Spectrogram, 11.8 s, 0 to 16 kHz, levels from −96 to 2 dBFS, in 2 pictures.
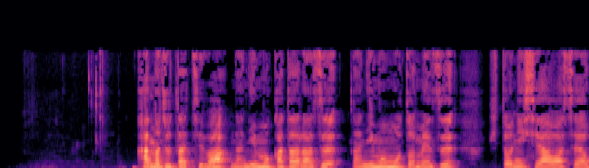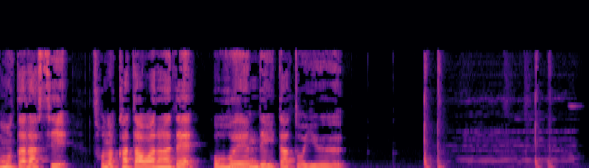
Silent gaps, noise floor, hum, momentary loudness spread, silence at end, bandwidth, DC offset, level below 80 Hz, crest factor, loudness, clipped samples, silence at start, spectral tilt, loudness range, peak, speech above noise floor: none; -78 dBFS; none; 12 LU; 0.4 s; 11.5 kHz; under 0.1%; -66 dBFS; 22 dB; -24 LUFS; under 0.1%; 1.3 s; -3.5 dB/octave; 9 LU; -4 dBFS; 54 dB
